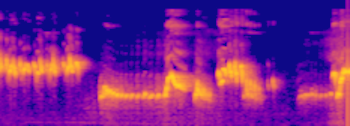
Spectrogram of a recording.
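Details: White-rumped shama singing loudly with mimicked filler phrases, played to rouse silent, stressed shamas: quick chattering notes, then a low, steady run of soft whistles, rising rolling phrases, and another low whistled series.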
